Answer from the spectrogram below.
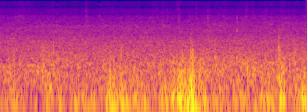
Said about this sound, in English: Wow, hear that wind.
